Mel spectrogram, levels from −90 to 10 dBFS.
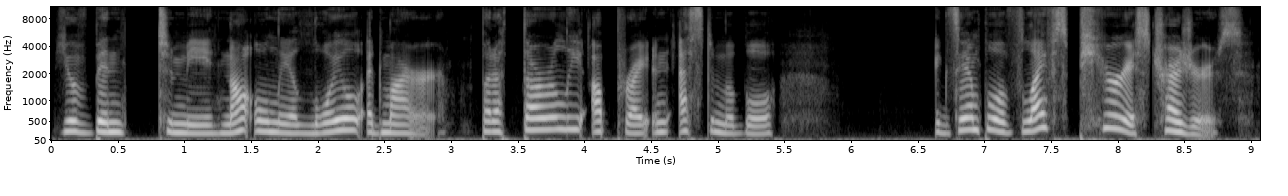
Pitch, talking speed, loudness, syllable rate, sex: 235 Hz, 140 wpm, -18 LUFS, 5.2 syllables/s, female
